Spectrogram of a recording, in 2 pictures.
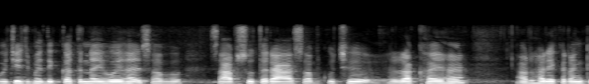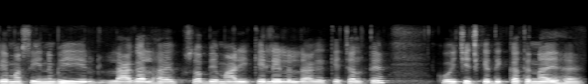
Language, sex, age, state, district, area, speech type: Maithili, female, 30-45, Bihar, Samastipur, urban, spontaneous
